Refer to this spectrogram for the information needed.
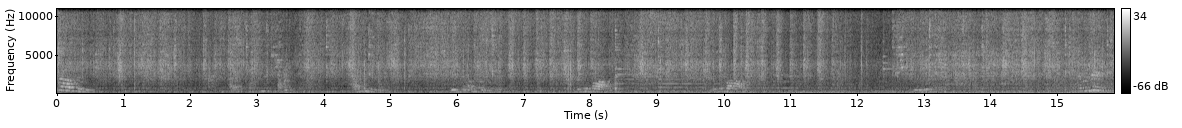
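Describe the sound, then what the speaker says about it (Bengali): Coriander leaves fry in a hot wok for a radish-greens bharta, giving a continuous loud sizzle broken by repeated scraping and clinking strokes as they are stirred. "ধনে পাতাটাকে 2-1 মিনিট একটু ভেজে নেব"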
